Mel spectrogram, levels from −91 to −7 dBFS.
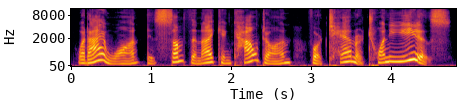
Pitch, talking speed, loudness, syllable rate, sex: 230 Hz, 175 wpm, -18 LUFS, 3.8 syllables/s, female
